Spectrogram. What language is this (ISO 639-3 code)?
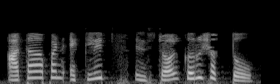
mar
